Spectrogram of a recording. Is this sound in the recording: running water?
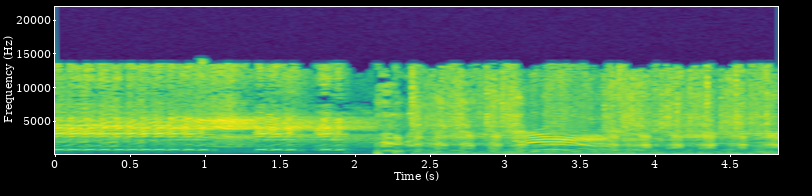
no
